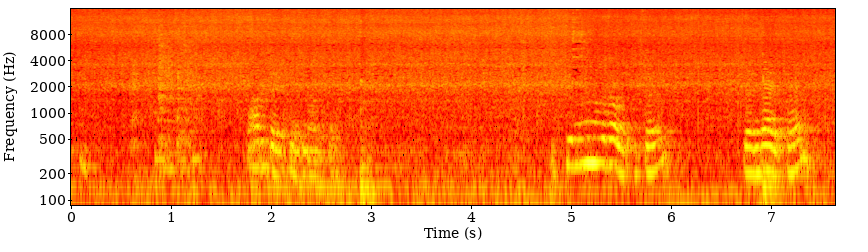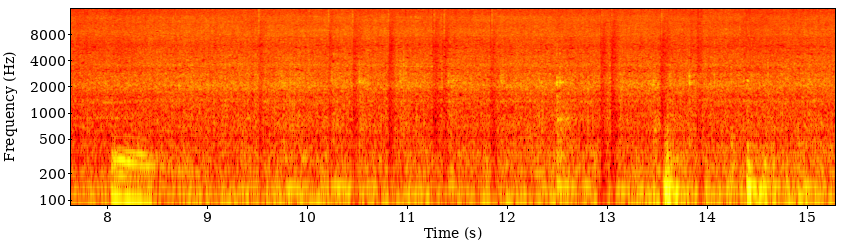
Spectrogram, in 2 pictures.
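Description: Chopped okra sizzling steadily as it sautés in a kadai, with two sharp knocks near the end.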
